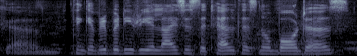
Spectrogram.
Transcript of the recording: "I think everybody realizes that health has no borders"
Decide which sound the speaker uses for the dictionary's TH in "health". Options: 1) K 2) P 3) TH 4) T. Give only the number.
4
